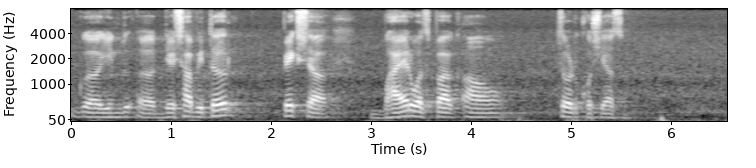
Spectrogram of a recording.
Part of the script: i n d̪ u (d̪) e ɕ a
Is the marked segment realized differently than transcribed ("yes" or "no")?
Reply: no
